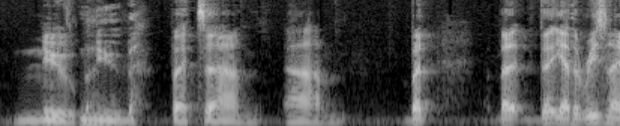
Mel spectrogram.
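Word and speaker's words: n00b: From what I understand, that is pronounced noob.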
